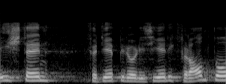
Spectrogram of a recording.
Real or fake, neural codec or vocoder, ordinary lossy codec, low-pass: real; none; none; 7.2 kHz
